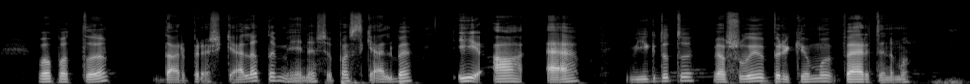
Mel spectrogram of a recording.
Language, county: Lithuanian, Šiauliai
